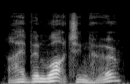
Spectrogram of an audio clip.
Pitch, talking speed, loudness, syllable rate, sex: 120 Hz, 230 wpm, -16 LUFS, 5.3 syllables/s, male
